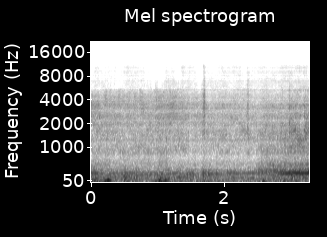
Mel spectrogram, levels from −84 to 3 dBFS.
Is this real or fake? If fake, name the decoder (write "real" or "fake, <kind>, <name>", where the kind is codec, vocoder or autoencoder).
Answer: fake, codec, HILCodec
